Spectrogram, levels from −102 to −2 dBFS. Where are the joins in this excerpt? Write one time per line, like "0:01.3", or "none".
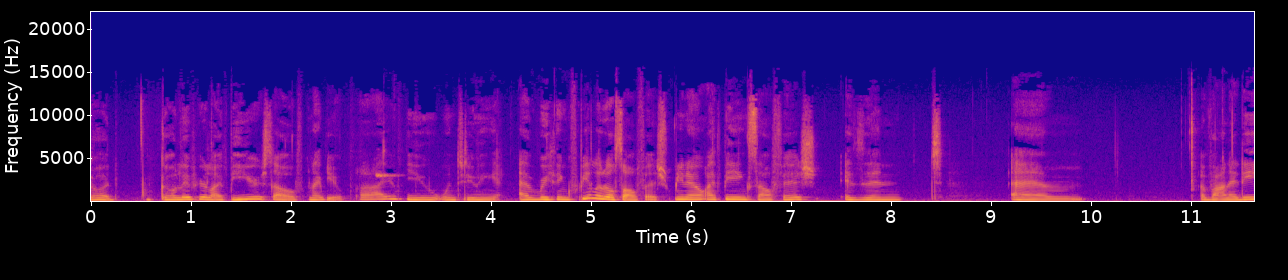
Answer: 0:01.4
0:02.3
0:03.1
0:03.7
0:04.9
0:06.3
